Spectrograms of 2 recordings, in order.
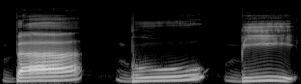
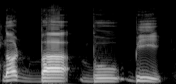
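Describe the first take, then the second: First: Ba, bu, bi with the vowels drawn out long; stretched vowels. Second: Ba, bu, bi clipped short with no stretch; short vowels, wrong way. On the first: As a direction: prolong each vowel like a madda letter. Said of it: "So you have to prolong it". (مدّ الحركات: با، بو، بي) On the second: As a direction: say them quick and short to show the mistake. (حركات قصيرة: بَ، بُ، بِ) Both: Shown as a demonstration.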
